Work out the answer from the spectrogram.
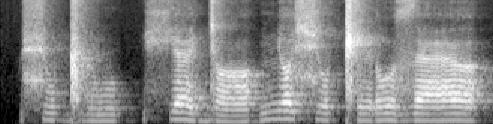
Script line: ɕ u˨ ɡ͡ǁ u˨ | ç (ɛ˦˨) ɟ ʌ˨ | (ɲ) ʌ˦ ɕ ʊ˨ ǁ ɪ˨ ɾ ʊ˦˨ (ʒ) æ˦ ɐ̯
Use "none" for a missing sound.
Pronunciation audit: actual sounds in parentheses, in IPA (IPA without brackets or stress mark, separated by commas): ɛ˦˨, ɲ, z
